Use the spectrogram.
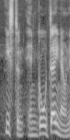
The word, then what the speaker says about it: Gordano: is called Eastern in gordano and it's definitely pronounced as gordano and I've had that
